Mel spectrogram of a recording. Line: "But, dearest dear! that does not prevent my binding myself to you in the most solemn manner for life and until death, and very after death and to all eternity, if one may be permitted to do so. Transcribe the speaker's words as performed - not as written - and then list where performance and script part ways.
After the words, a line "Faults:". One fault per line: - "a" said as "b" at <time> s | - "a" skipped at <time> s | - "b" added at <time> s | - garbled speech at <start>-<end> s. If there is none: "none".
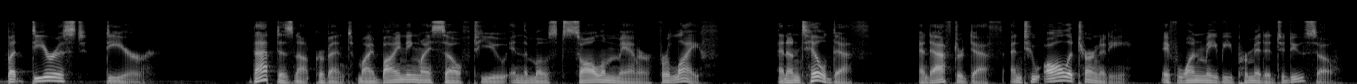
"But, dearest dear! that does not prevent my binding myself to you in the most solemn manner for life and until death, and after death and to all eternity, if one may be permitted to do so.
Faults:
- "very" skipped at 9.3 s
